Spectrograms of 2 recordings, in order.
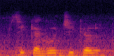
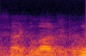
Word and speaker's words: psychagogy: And It is a techniques for psychagogy. How do you say that? Psychagogical technique. – Psychological? – No, psychological. Psychagogic. Psychagogy. Well, it's a technique for conducting souls.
